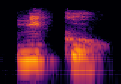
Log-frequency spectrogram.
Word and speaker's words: hijo: For son, the word is echo. Eco. Echo. We pronounce it as E.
